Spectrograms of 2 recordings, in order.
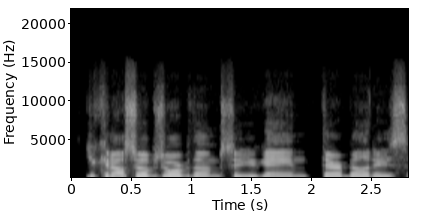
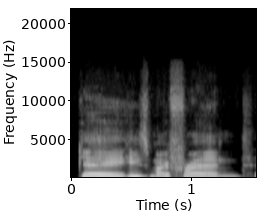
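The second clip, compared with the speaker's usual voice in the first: drawn-out, high, louder happy cheer; excited child; 6 semitones higher, 5 dB louder, much slower than usual. Retold or imitated. Dad imitating his four-year-old who got a game friend, gleeful. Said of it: "he gets a friend, and he's like".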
